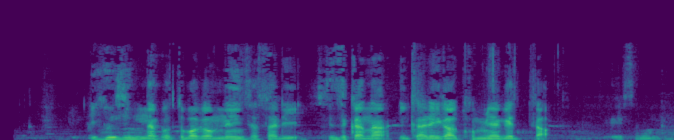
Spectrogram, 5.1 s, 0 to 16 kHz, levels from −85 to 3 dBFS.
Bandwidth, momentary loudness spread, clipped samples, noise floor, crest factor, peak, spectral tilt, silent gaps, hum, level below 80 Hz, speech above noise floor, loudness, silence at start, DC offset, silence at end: 11.5 kHz; 16 LU; under 0.1%; -55 dBFS; 22 dB; -6 dBFS; -5 dB/octave; none; none; -70 dBFS; 28 dB; -26 LUFS; 0.65 s; under 0.1%; 0 s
